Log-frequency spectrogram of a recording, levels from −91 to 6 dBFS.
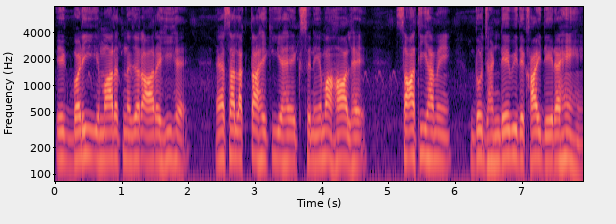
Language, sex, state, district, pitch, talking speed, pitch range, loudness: Hindi, male, Chhattisgarh, Balrampur, 150 Hz, 205 wpm, 140-150 Hz, -19 LUFS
